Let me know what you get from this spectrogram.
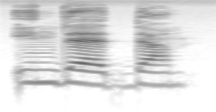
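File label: "indedda", female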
